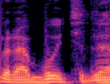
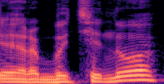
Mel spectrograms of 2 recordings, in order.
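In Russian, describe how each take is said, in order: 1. Ударение падает на слог перед последним. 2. Ударение падает на последний слог. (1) "мы все говорим «Работино»" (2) "они там на месте говорили Работино, потому что Бородино"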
